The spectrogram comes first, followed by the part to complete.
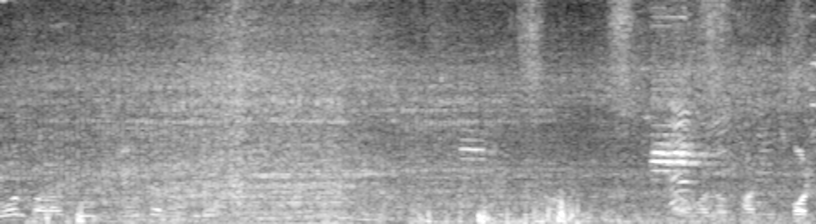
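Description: People talking over the steady running and road noise of a moving vehicle.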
